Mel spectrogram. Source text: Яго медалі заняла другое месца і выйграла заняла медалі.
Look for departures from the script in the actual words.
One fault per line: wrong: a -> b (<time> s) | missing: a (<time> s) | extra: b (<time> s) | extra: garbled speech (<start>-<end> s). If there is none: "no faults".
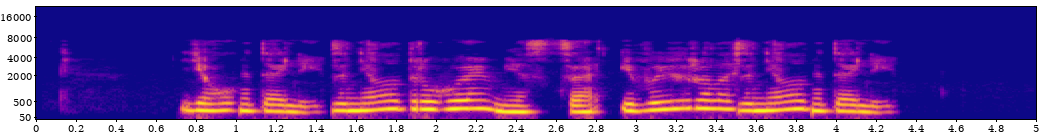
no faults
